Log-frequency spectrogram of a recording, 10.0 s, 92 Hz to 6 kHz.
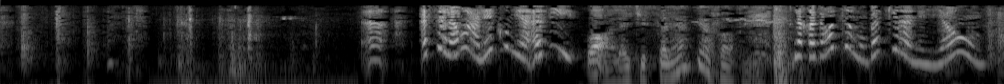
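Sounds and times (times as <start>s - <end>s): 
door opening with scraping rattle: 1.7s - 3.2s
speech: 4.8s - 10.0s.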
